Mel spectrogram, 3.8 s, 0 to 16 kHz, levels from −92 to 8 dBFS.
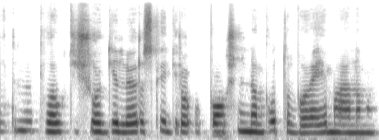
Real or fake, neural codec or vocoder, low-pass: fake; codec, 32 kHz, 1.9 kbps, SNAC; 14.4 kHz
